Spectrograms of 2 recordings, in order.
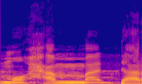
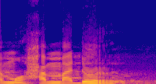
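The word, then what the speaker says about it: محمداً: Ashadu alla ilahaillallah wa ashadu anna muhammadar rasulullah. Jangan wa ashadu anna Muhammadur. Kalau dibaca wa asyhadu anna Muhammadur itu bacaan salah. Tapi harus dibaca wa asyhadu anna Muhammadar rasulullah.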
